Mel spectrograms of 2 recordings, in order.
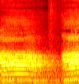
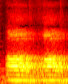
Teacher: কিন্তু আমি যখন এই আ যেমন করে বললাম, অ অমন করে বল খুলবো, কিন্তু একবারে পুরা না, অ, অ। তাহলে বেশি খোলা বিবৃত, একটু কম খোলা অর্ধ বিবৃত।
